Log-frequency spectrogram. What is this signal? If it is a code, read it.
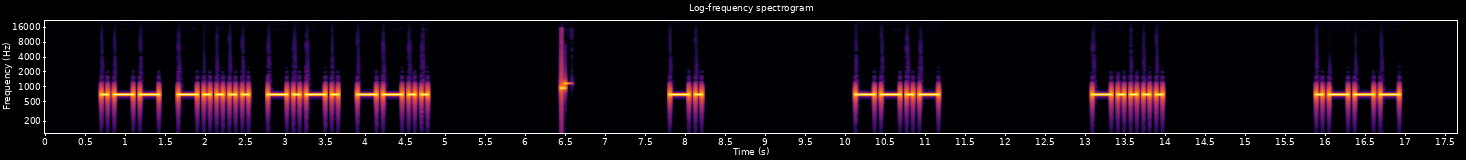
Morse code, heard as a keyed tone, about 15 wpm, spaced as for 6 wpm, 700 Hz. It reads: W6CZ NQ6J
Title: USA Call Signs - 4 Characters - 8x Character Spacing - 15wpm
